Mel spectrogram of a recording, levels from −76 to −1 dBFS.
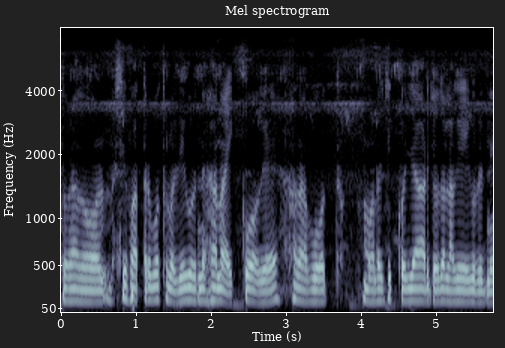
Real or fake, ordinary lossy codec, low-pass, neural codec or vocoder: real; none; 7.2 kHz; none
